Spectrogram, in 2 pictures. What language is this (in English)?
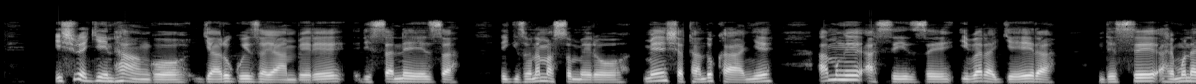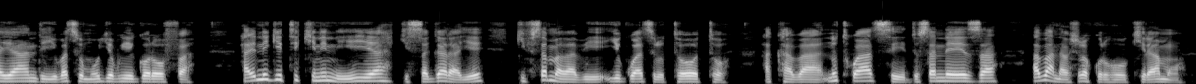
Rundi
